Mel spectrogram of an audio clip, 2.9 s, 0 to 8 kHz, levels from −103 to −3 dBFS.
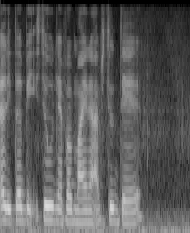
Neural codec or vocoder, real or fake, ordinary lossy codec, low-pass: none; real; none; 7.2 kHz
